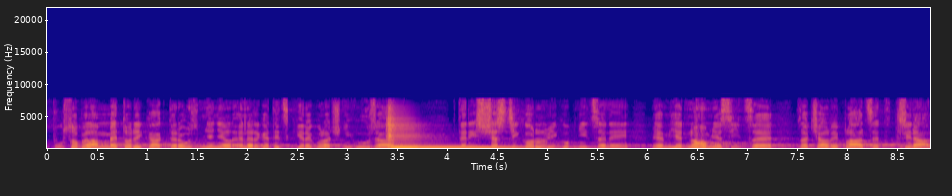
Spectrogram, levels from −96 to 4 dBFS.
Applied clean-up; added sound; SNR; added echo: none; Guitar; -2 dB; none.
